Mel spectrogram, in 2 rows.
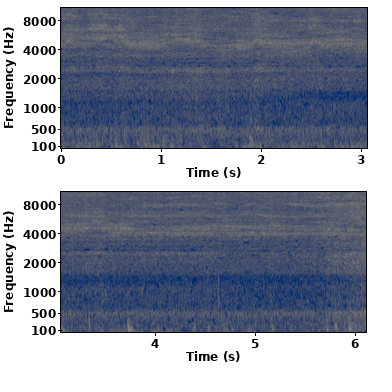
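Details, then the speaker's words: Campy Gear Chubby 2-in-1 portable propane heater and stove: a loud, constant roaring hiss as the burner flashed into huge flames, getting the wrong mixture; owner suspects a leak or a clog in the hose. "it wasn't getting the right mixture and this thing actually basically flashed and was making huge flames out of it and was extremely dangerous"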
